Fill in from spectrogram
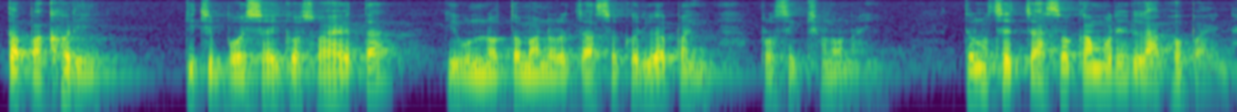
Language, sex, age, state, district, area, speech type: Odia, male, 45-60, Odisha, Boudh, rural, spontaneous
